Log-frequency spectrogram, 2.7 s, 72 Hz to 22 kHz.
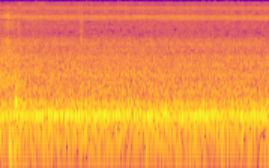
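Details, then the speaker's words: New 3000W 60V inverter running a house load around 1500W, staying cool at about 21–22V; faint steady hum with soft fan-like hiss, none of the loud buzzing the previous unit made (suspected bad MOSFET); normal inverter operation under load. "definitely not making any of that loud buzzing noise that it used to make that's awesome"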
